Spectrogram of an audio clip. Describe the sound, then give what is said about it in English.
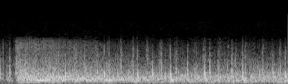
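A blasting-powder explosion at a mine in a valley at night hits suddenly and loudly, then becomes a sustained, heavy rumbling roar that carries on for several seconds. “They used blasting powder. It's so late. Today's work should be over.”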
